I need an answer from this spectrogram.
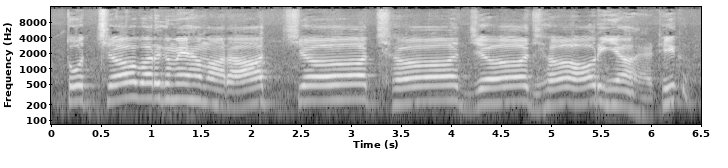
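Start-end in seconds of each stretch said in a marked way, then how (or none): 2.1-5.8 slow letter demo. Shown as a demonstration. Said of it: "आप इसे बोल करके देखिए".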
